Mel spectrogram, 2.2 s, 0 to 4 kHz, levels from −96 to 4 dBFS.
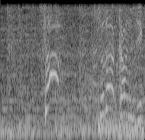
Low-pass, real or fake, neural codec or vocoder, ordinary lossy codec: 3.6 kHz; fake; vocoder, 44.1 kHz, 128 mel bands every 256 samples, BigVGAN v2; none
